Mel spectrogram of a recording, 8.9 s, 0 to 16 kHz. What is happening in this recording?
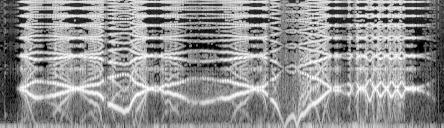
A robot malfunctioning. Good for sci-fi. Sounds like R2-D2s confused cousin.
effect, Robot, science, sci-fi, soundscape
